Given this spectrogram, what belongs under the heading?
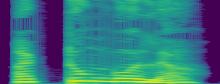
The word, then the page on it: ಆಡುಂಬೊಲ: āḍumbola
